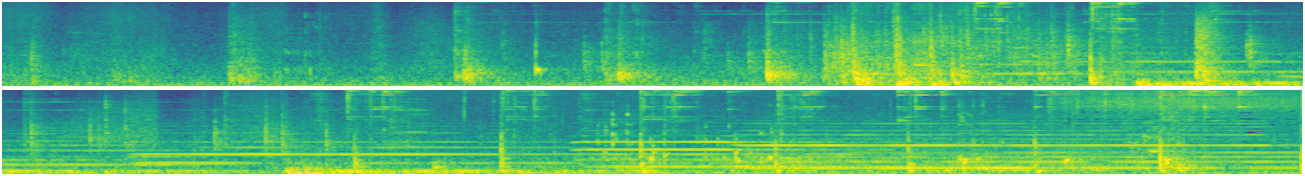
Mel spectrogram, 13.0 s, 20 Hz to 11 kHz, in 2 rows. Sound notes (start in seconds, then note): 2.8 footsteps approaching; 5.0 door opens; 6.4 dramatic music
